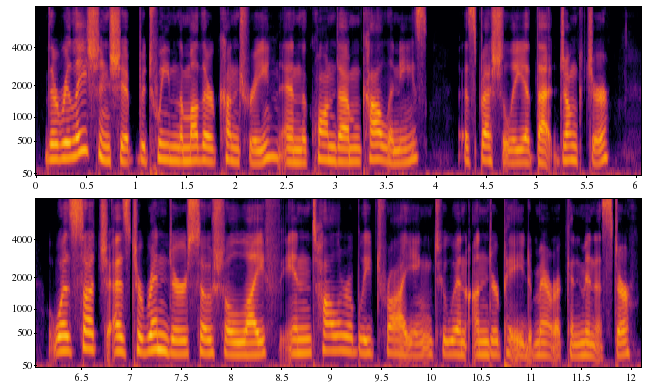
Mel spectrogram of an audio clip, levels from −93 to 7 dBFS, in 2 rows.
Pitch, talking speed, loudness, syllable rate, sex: 200 Hz, 145 wpm, -18 LUFS, 5.0 syllables/s, female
